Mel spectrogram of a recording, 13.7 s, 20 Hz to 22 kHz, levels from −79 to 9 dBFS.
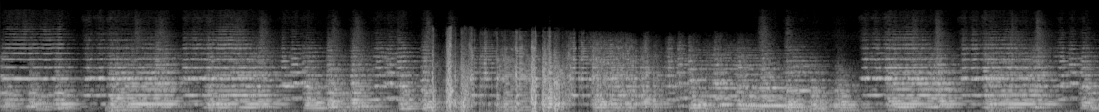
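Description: At 5.4 s a call bitrate drop sets in and lasts until about 11.73 s. The connection's bandwidth estimate fell, so the encoder had far fewer bits to work with. It coded the sound more coarsely and trimmed the top end. The upper limit falls from about 20 kHz to 8 kHz. The audio turns rough, watery and muffled. The worst stretch lasts about 1.5 s, which fits a rate near 6 kbps. Full clarity returns by 11.73 s.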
